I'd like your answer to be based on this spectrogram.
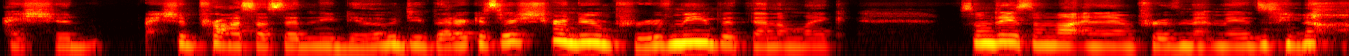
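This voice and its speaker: A woman speaks at a very fast pace with fairly even intonation, big swings in loudness, a dark, mellow tone and a somewhat breathy quality. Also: fairly high pitch for a woman. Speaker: beading designer and presenter. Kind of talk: casual chat. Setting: livestream.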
